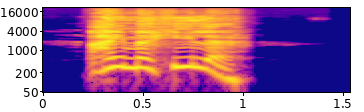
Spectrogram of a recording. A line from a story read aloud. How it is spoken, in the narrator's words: shouted over the noise, desperately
